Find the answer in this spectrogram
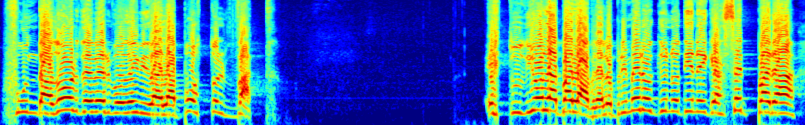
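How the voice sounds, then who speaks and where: Male pastor, very high voice, emphatic church sermon, repeats key phrases. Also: clean tone. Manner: emphatic, repetitive preaching.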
